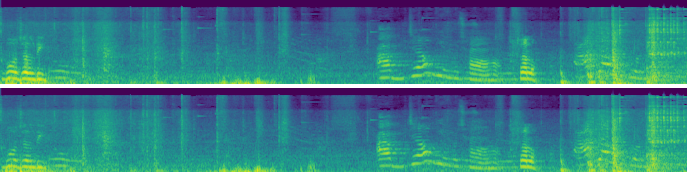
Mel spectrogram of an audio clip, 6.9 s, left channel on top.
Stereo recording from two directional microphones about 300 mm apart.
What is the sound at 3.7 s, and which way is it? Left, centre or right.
A child's voice, centre.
